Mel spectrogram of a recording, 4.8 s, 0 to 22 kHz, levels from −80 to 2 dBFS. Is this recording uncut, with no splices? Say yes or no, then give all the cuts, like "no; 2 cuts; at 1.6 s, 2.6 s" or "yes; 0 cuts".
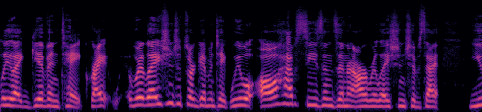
yes; 0 cuts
